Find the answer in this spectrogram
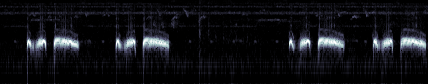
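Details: Red collared dove giving low, gruff coos in phrases of two short notes and a longer drawn note, repeated every couple of seconds over a faint steady hum; the recording is used to stimulate birds to sing and as a trapping lure.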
